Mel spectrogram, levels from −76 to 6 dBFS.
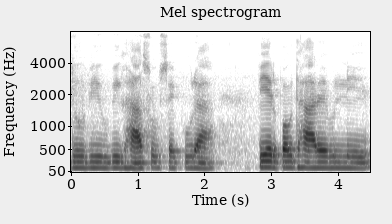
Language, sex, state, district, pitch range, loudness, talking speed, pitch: Hindi, male, Bihar, Samastipur, 115-120 Hz, -17 LUFS, 120 wpm, 120 Hz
